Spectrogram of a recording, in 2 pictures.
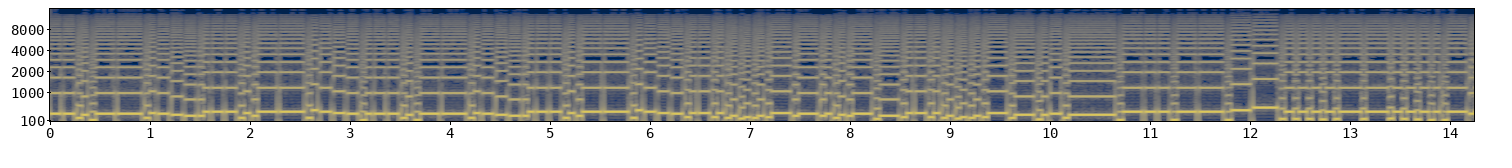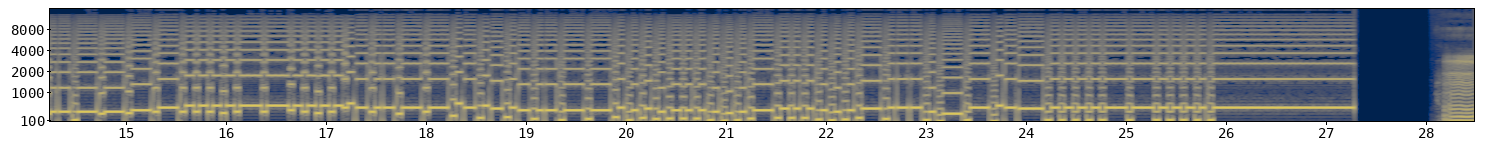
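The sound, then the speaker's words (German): Bleeping square-wave music from the PC version of Bard's Tale 2, played through the PC speaker beeper with a melody and a bass line. Fast, jaunty notes run steadily for about half a minute, then stop abruptly. “Das gelingt dem Bard's Tale 2 ganz nett und deswegen ist es ein wirklich ganz hübsches, düdeliges Stück. Und das klingt so.”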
